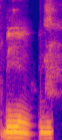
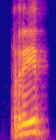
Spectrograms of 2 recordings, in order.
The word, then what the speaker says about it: read: red red red red tulisannya sama tapi bacanya beda ya read red red red red red kalau orang baca read berarti itu verb 1 tapi kalau orang baca red itu bisa verb 2 dan juga bisa verb 3 itu anehnya bahasa Inggris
